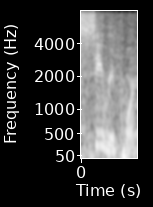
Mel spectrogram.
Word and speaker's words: C Report: Sorry, C Report. I've learned the C Report, yes. The correct way to pronounce it. It's C Report.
